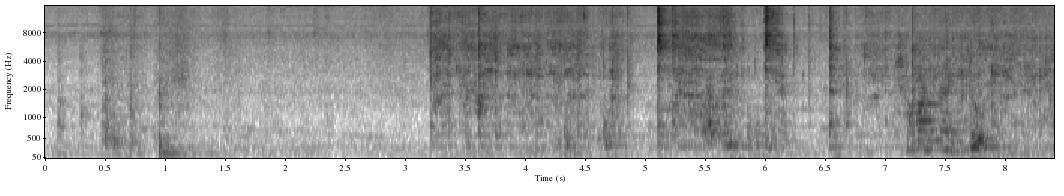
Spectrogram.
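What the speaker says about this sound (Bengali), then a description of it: "দিয়ে দিচ্ছি একটু জিরে" Cumin seeds and a dried red chilli hit hot oil for a Bengali egg tadka, starting with quiet pan clatter, then a sudden burst of close sizzling with repeated metallic spoon clinks and stirring scrapes, no speech.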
